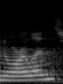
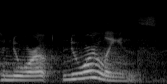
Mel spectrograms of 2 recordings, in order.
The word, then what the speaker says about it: New Orleans: good american accent but instead of saying new orleans she says new orleans new orleans not like new orleans new orleans i've never heard someone pronounce new orleans like new orleans new orleans like pronouncing every syllable i don't know maybe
